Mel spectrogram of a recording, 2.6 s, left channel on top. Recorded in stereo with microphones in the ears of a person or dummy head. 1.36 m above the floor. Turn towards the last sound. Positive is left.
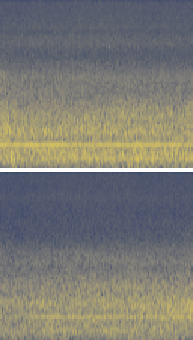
No sound to turn to.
